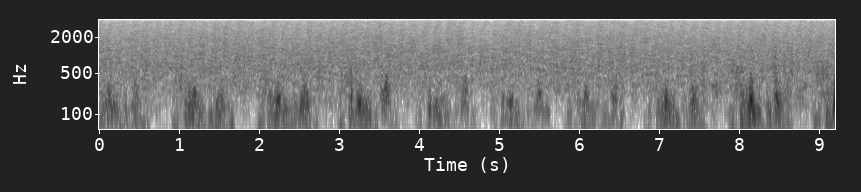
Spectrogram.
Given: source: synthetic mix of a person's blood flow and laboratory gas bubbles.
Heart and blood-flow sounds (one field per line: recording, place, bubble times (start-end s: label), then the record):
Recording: Doppler ultrasound of blood flow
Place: precordium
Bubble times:
no bubbles
From the record:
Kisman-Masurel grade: 000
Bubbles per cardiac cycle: 0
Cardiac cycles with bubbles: 0%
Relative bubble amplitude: no bubbles discernible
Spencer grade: 0 (complete lack of bubble signals)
